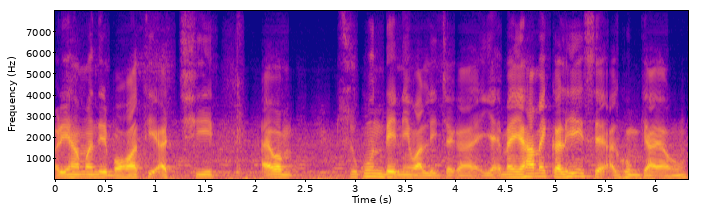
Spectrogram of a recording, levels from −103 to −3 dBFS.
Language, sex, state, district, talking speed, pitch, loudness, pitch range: Hindi, male, Bihar, Katihar, 210 wpm, 120 Hz, -18 LUFS, 105-125 Hz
